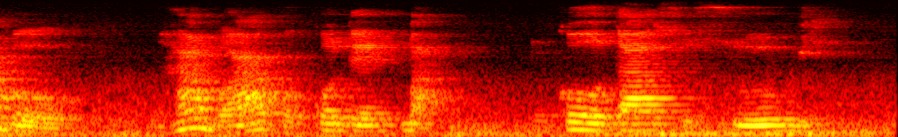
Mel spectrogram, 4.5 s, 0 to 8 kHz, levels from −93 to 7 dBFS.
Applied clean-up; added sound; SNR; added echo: none; Thunder; 10 dB; reverberation time 0.6 s.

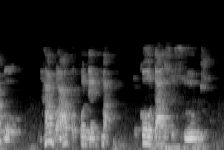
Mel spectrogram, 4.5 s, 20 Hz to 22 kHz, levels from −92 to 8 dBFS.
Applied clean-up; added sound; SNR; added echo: classical method WPE with log-MMSE.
